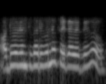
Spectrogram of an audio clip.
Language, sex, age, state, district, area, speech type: Odia, female, 18-30, Odisha, Kalahandi, rural, conversation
